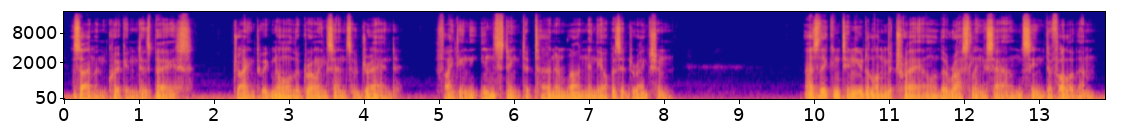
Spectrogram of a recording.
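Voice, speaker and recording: Casting: man with a very deep, dark voice for measured, suspenseful horror narration. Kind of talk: scripted narration of a spooky tale.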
